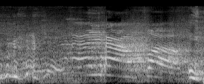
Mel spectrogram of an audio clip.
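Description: Young children's voices without clear words: a little girl's high-pitched vocalizing and laughing, with a long squeal that rises and falls in pitch about a second in.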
